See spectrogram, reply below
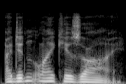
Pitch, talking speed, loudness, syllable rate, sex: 120 Hz, 235 wpm, -15 LUFS, 4.3 syllables/s, male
